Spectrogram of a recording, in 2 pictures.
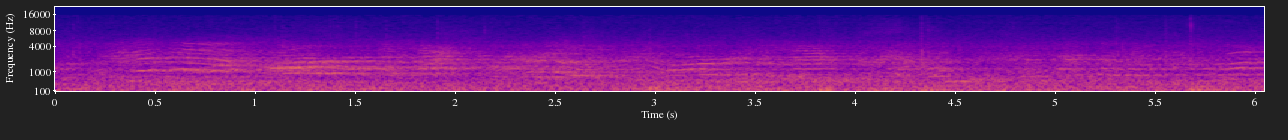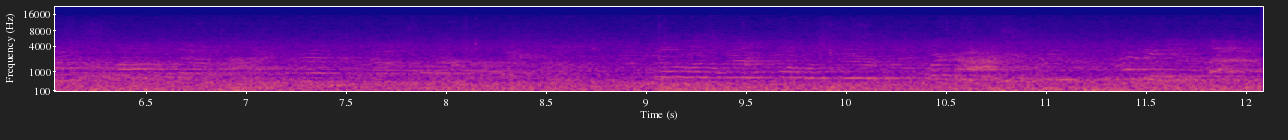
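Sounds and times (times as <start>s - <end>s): girls calling and shouting: 0.2s - 8.3s.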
